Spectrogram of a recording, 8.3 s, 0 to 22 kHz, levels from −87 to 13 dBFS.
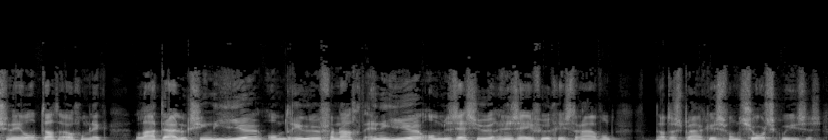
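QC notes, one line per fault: Nothing to flag on this speech clip; no technical faults turned up anywhere in it.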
